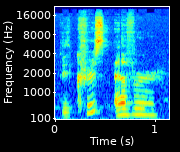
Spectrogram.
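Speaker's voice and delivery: ordinary talk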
